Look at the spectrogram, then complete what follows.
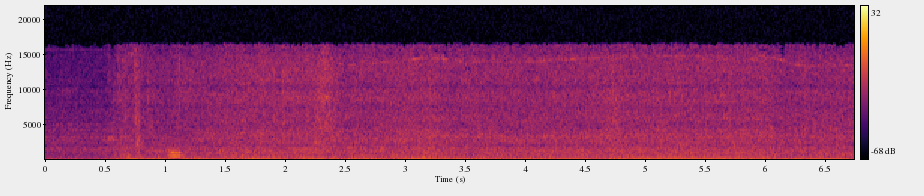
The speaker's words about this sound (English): Oh, we got a nighttime launch. Jesus. A 5R110 just giving her.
